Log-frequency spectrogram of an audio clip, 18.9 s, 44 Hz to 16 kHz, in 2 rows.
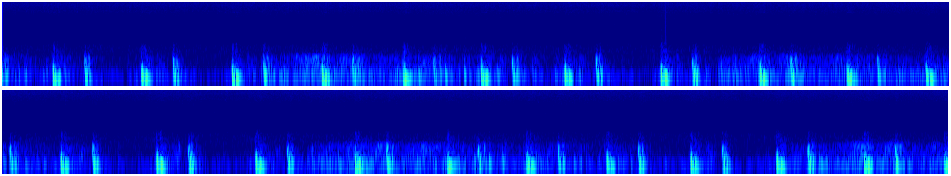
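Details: Male lying on his left side, heard through a stethoscope: steady paired thumps, about 80 a minute, with a soft low rumble of breathing and body noise between beats; heartbeat.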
